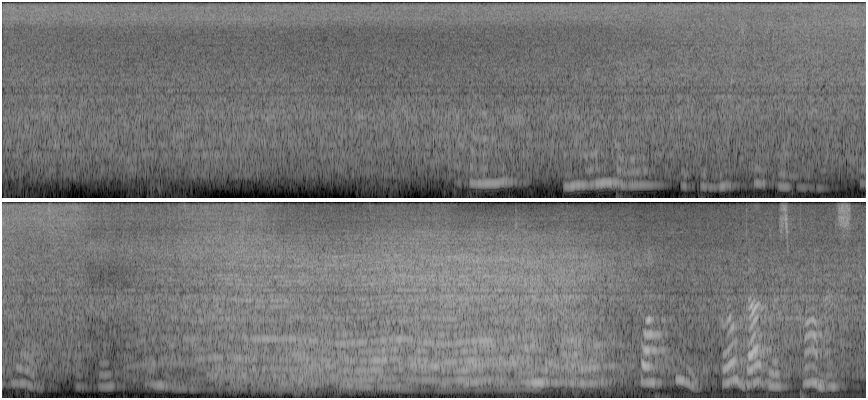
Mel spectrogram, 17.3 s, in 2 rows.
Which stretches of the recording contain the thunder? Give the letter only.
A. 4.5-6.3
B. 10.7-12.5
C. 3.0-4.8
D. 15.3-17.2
B.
